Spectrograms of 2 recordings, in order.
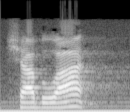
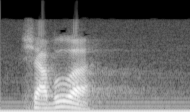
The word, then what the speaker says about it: Shavuot: the the Festival of shabat okay another one is another pronunciation is shaba okay and another one is shabua shabua okay they all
